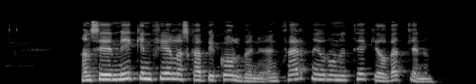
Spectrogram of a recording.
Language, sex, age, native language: Icelandic, female, 50-59, Icelandic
